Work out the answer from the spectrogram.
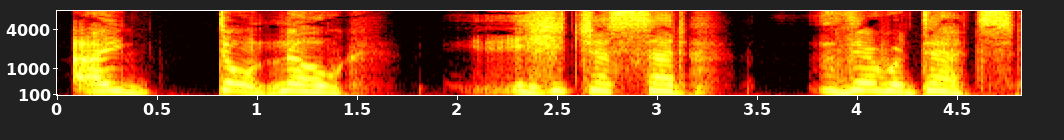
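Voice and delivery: high, slow, strained; pained pleading. Acted. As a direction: plead through the pain. Captive pleads in pain.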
